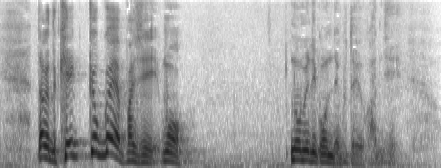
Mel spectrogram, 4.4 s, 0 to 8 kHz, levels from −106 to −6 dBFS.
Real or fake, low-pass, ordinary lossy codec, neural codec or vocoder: real; none; none; none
